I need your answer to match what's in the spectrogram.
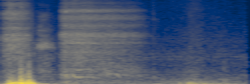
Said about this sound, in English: See? You're sniffing up something.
